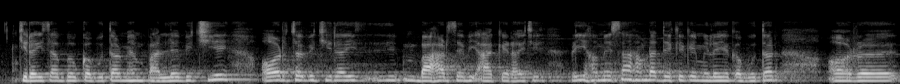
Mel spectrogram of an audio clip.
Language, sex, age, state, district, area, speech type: Maithili, male, 18-30, Bihar, Sitamarhi, rural, spontaneous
